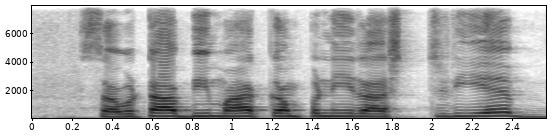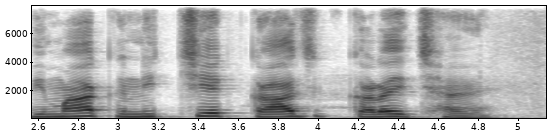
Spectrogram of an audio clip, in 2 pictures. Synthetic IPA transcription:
səbʈabimaɡ̚kəmpniɾasʈɾɾijebimaknitːt͡ʃekad͡ʒkəɾəjt͡ʃʰɛ

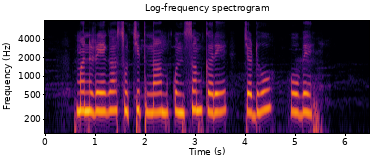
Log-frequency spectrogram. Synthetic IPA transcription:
mənɾeːɡasut͡ʃɪt̪naːmkʊnsəmkəɾe | t͡ʃəɖʱo | hoːbeː

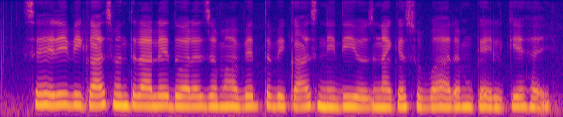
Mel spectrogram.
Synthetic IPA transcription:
ʃɛɦɾiʋɪkaːsmə̃nt̪ɾaːled̪waːɾad͡ʒəmaʋɪt̪ːʋɪkaːsnid̪ʱijoːd͡ʒnakesʊbʱaɾəmkəɪlkeɦɛj

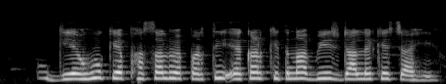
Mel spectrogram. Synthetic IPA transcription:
ɡeːɦũkepʰəsəlmẽpɾət̪ieːkəɽkɪt̪nabiːd͡ʒɖaːleket͡ʃaːɦi

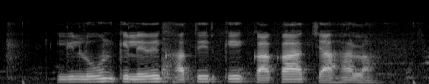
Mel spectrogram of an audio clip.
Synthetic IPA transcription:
iloːnkeleʋekʰaːt̪ɪɾkekaːkat͡ʃaːɦalaː

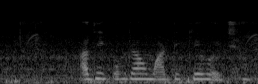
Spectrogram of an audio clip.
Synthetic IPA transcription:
a̰d̪ʱikupɾaomaʈikeɦojet͡ɕʰe

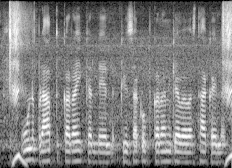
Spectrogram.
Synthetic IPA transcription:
unpɾap̚t̪kəɾəjkelelkɾisə̰kupəkəɾənkeʋjəʋəst̪ʰakəjle

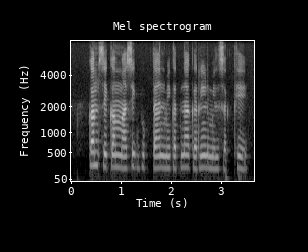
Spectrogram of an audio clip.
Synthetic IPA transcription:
kɐmsekɐmːaːsɪk̚bʱʊɡt̪aːnmẽkɐt̪nakəɾiːɽmɪlsɐk̚t̪ʰeː

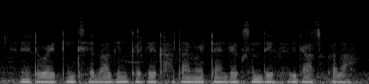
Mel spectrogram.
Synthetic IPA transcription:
neʈʋaɪkɪ̃ŋɡselaːɡɪnkəɾkekʰaːt̪amẽʈɾɛ̃ːnd͡ʒɛːkʃənd̪eːkʰekd͡ʒasə̥klaː

